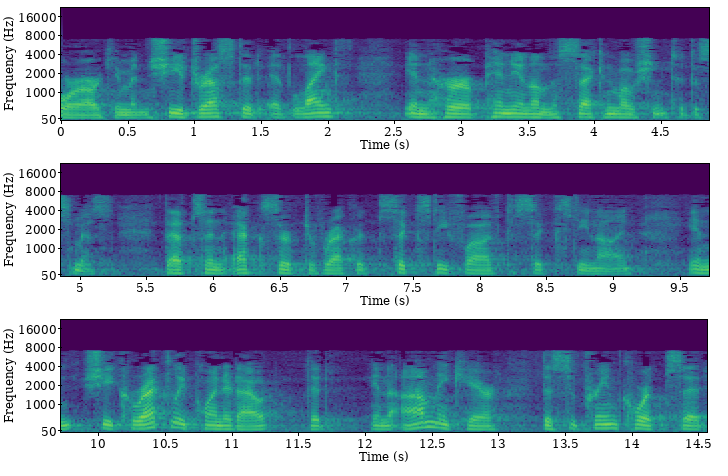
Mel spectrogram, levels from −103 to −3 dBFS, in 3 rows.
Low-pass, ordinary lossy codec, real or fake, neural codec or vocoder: 7.2 kHz; MP3, 32 kbps; fake; codec, 16 kHz, 4 kbps, FunCodec, trained on Chinese and English, 50 frames a second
